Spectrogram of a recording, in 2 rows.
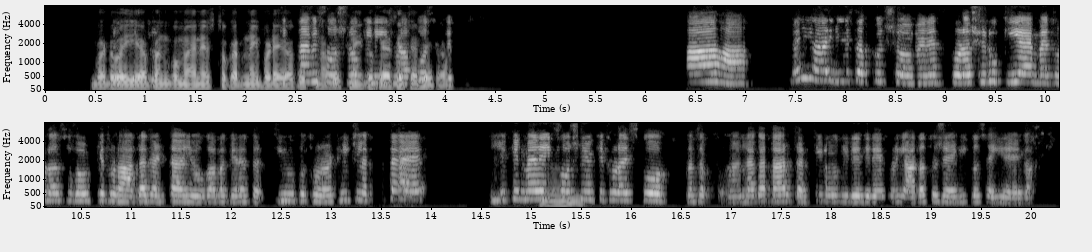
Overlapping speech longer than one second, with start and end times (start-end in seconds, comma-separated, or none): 2.3-4.0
